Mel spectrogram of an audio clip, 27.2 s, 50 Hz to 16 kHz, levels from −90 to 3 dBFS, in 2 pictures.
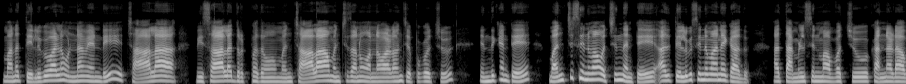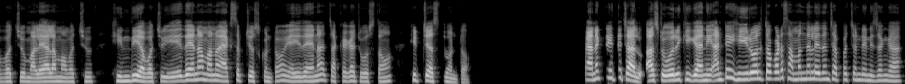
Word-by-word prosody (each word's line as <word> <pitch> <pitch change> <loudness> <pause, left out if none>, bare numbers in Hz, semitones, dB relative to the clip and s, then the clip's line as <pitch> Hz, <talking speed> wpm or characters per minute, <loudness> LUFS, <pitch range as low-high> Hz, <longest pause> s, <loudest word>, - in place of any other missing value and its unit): మన 190 +1 -2 0.2
తెలుగు 170 +3 -2
వాళ్ళం 225 +2 +1
ఉన్నామే 200 +1 -2
అండి, 185 +1 -2 0.4
చాలా 175 +8 +1 0.6
విశాల 195 +2 +2
దృక్పథం, 180 -1 -5 0.2
మన్ 170 +1 -4
చాలా 165 +6 +3 0.2
మంచితనం 195 0 -3
ఉన్నవాళ్ళని 180 +2 -1
చెప్పుకోవచ్చు. 175 0 -5 0.6
ఎందుకంటే 200 0 -1 0.5
మంచి 230 - 0
సినిమా 260 -4 +2
ఒచ్చిందంటే 195 -7 -2 0.3
అది 215 +1 -1
తెలుగు 200 +5 +1
సినిమానే 245 -2 +2
కాదు. 160 -5 -1 0.4
అది 185 0 -4
తమిళ్ 175 +2 -1
సినిమా 190 -1 -1
అవొచ్చు, 185 +1 -5 0.2
కన్నడ 180 0 0
అవొచ్చు, 175 +1 -5
మలయాళం 180 +2 +2
అవొచ్చు, 175 +2 -7 0.4
హిందీ 205 +2 +2
అవొచ్చు, 180 +1 -3 0.2
ఏదైనా 235 +5 +4
మనం 225 -1 +2
యాక్సెప్ట్ 220 +4 -5
చేసుకుంటాం. 195 +1 -5 0.2
ఏదైనా 190 +4 +1
చక్కగా 195 +1 -3
చూస్తాం. 175 0 -5 0.4
హిట్ 230 -2 -3
చేస్తూ 185 -1 0
ఉంటాం. 140 -2 -10 1.8
కనెక్ట్ 300 +7 +5
అయితే 325 +2 -3
చాలు. 200 -8 +7
ఆ - - +10
స్టోరీకి 235 +3 +4
గాని, 225 +1 +5
అంటే 255 +8 +1
హీరోలతో 285 +3 +4
కూడా 295 +3 +2
సంబంధం 275 +1 0
లేదని 275 +1 +1
చెప్పొచ్చండి 250 -1 -3
నిజంగా. 215 -1 -3
195 Hz, 120 wpm, -23 LUFS, 180-230 Hz, 1.8 s, ఆ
